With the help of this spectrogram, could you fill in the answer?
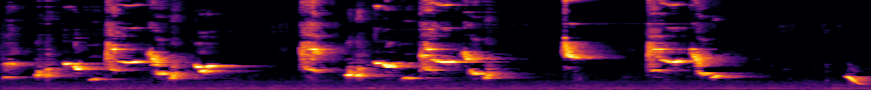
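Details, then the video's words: Champion Oriental magpie-robin in full, intense song, suited as a tutor for other birds: bright varied whistles sliding up and down, mixed with harsh scratchy bursts, in phrases of a few seconds with short pauses between them. "BURUNG KACER JUARA GACORRR PAS BUAT MASTERAN~"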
